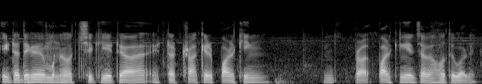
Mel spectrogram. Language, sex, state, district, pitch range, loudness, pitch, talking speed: Bengali, male, Tripura, Unakoti, 100-110 Hz, -18 LUFS, 105 Hz, 185 wpm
